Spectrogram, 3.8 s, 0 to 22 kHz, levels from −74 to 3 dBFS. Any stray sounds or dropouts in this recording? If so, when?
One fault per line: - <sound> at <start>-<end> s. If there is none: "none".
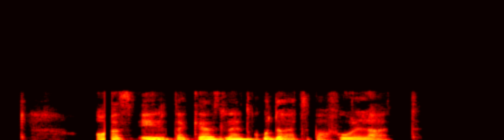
- dropout at 0.8-0.8 s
